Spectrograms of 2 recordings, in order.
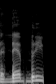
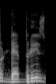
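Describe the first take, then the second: First: डेब्री with a silent final S; standard pronunciation. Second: डेब्रीज with the final S voiced as Z; alternative pronunciation. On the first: Teacher showing how debris is read, डेब्री with silent S. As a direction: end डेब्री on an open "ee". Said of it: "डेब्री पढ़ा जाता है इसको". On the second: Teacher showing how some read debris, डेब्रीज with a Z ending. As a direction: sound the last consonant in डेब्रीज. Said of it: "कुछ लोग इसको डेब्रीज भी पढ़ते हैं". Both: Shown as a demonstration.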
